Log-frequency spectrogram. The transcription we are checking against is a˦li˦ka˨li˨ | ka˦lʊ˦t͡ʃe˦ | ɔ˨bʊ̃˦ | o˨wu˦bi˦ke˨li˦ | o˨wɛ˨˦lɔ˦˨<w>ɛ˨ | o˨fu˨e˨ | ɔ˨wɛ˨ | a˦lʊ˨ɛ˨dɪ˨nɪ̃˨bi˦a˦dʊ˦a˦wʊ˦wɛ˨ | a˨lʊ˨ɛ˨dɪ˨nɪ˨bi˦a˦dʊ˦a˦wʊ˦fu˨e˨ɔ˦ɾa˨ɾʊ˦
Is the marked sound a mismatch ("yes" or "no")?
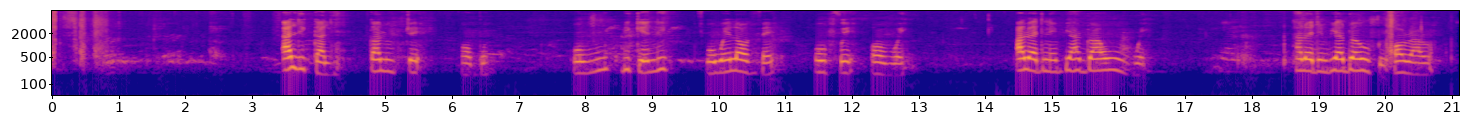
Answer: yes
